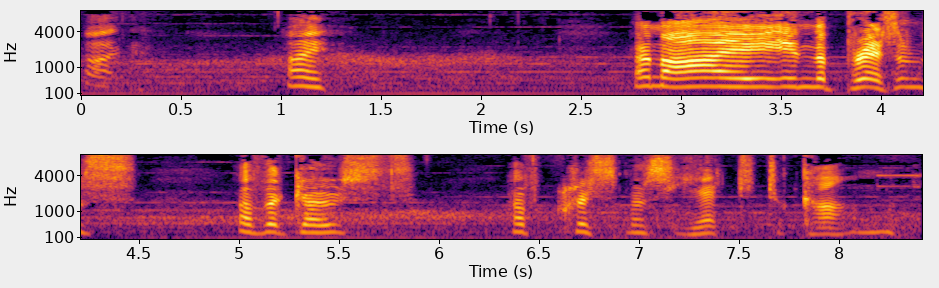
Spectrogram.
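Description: An actor playing a fearful, pleading old miser in a radio drama, halting and stammering. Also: male voice, extremely high pitch, fairly even intonation. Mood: fearful, humble. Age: older. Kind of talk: theatrical radio drama acting. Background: music.

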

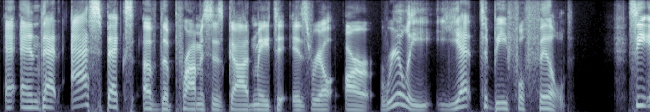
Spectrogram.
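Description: A man's voice: a little high, bright, forceful tone, clear, resonant tone, dry recording, studio quality. A man giving sermon-like Bible teaching as a programme host, explaining emphatically with rhetorical questions and direct, folksy appeals to listeners.

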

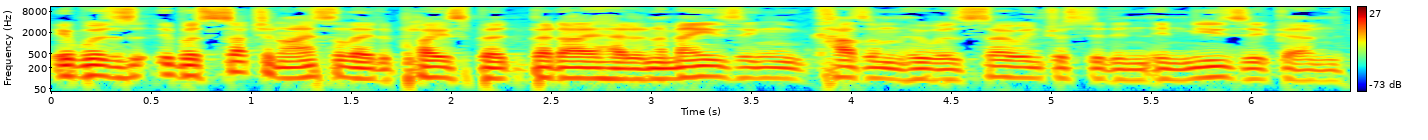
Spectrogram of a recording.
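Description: A man from Australia hosting a podcast, asking long questions in a halting way with many repeated words. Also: low voice, steady tone, mellow, rough recording. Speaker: podcast host. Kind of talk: casual interview.

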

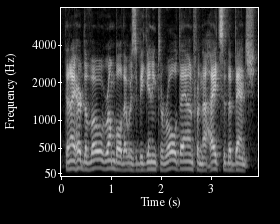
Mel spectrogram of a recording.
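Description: A man reading his own first-person short story aloud in a measured, articulate way. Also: medium pitch, fairly even intonation.

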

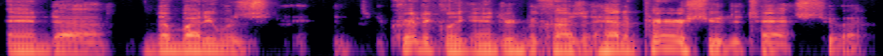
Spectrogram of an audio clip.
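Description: A man's voice: medium pitch, normal speed, no room sound. A man co-hosting a podcast, casually retelling odd news stories in conversation. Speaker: podcast co-host.

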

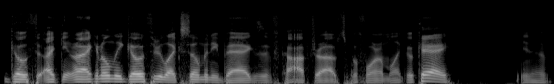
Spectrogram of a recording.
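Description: A man's voice: fairly low pitch, steady tone, brisk, clean tone, no room sound, clean studio sound. A man hosting a podcast, congested from a cold, chatting casually in a rambling, filler-heavy way. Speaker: podcast host.

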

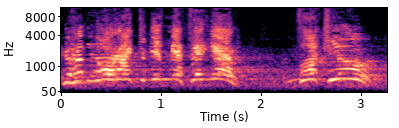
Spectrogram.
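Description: A man yells in a shrill, gravelly voice, his words bursting out hard. He is far from the microphone outdoors, with a crowd and traffic around him. The recording sounds like a phone clip from a busy street. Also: fairly even intonation, moderate pace. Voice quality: high, strained shouting. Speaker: angry business owner in a viral video. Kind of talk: shouting street confrontation.

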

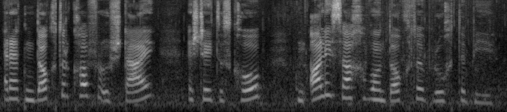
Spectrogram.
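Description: A woman's voice: sits high, brisk, a little hiss or hum. A teenage girl reading scripted story narration for an amateur radio play.

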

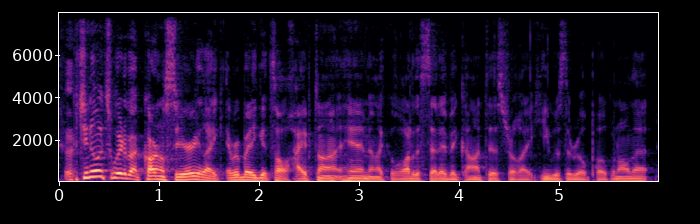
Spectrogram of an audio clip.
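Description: A man's voice: low-pitched, animated, racing, darkish tone. A man hosting a podcast, talking casually and explaining religious matters in a conversational way. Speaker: podcast host.

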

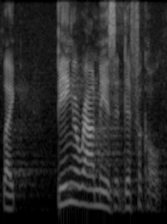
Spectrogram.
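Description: A middle-aged pastor with a loud voice preaching, animated and self-deprecating, with sudden loud bursts as he tells stories. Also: a little high, brisk, gravelly. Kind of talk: sermon. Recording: long hall reverb.

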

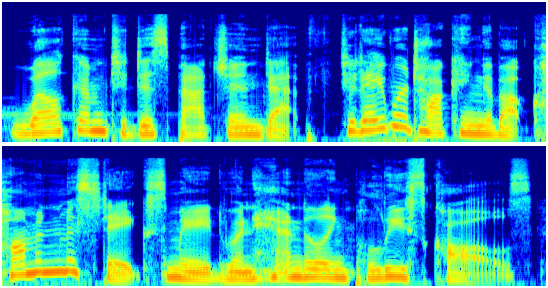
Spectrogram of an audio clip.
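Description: A woman hosting a podcast in a conversational interview style, with a smooth, clear voice. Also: lowish voice, sing-song, normal speed, music in the background.

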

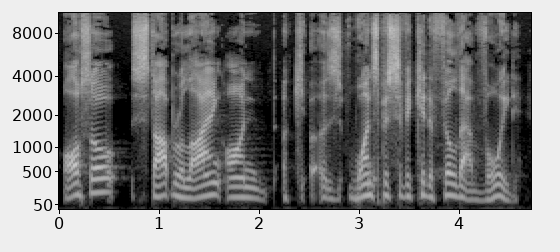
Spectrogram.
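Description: A young man hosting a casual podcast, talking in an earnest, animated way with slang and bursts of laughter. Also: medium pitch, moderate pace. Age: young adult. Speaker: podcast host.

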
